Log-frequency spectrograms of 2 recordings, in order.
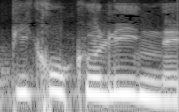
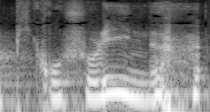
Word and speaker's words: Picrocholine: Et les guerres Picrocolline et non pas Picrocholine, d'autre part, comme certains le prononcent.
